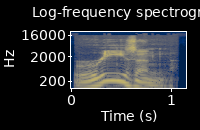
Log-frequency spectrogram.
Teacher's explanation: Reason has a long E and then the schwa sound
